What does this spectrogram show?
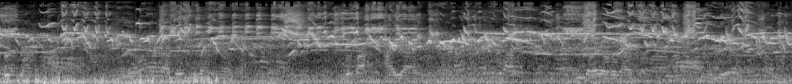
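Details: A kept oriental magpie-robin is buffeted by strong wind yet still sings. Its song is a dense stream of high trills, whistled slurs and chattering notes, and gusty wind roars underneath.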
